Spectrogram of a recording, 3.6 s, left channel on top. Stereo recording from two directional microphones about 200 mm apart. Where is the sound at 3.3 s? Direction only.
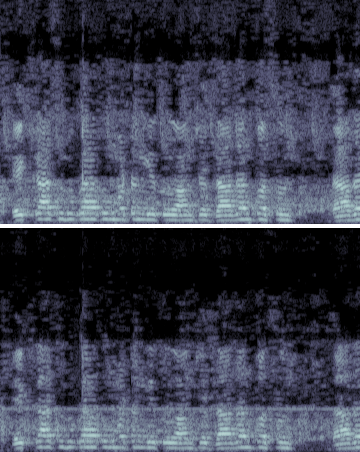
15° left (ahead or behind).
